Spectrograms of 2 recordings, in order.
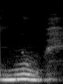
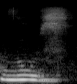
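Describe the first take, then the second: First: The final s sound is silent. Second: The final s sound is pronounced. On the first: The speaker calls it right. "It is nous" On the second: The speaker calls it wrong. "it is not nous"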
